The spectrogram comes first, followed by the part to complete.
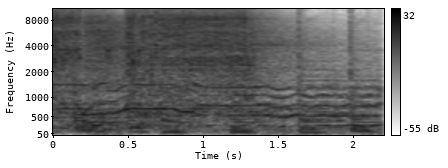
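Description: Background music with a cordless AEG impact wrench running over it in a burst during the first second and a half.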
